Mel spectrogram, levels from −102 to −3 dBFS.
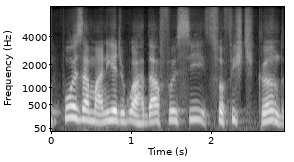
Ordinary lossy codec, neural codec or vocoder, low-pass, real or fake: none; codec, 16 kHz, 0.7 kbps, FocalCodec; none; fake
